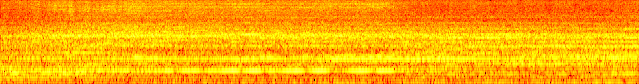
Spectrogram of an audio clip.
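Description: Droning intro music: a held chord of many steady tones over a noisy wash, with no beat, before the band starts.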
